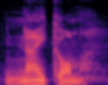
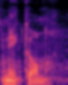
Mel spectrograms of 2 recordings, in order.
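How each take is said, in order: First: Nikon is said the American way. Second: Nikon is said the English way.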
